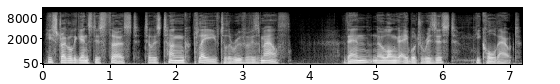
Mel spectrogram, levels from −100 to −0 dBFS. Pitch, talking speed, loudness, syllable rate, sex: 100 Hz, 200 wpm, -17 LUFS, 5.4 syllables/s, male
